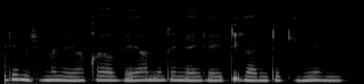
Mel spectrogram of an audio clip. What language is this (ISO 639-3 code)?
kik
